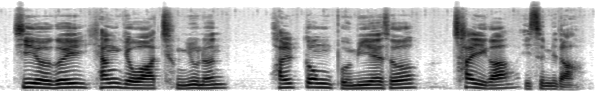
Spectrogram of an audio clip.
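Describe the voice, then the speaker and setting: A man with a fairly high-pitched voice talks very slowly. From South Korea, Geochang (South Gyeongsang). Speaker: Confucian youth organization leader, etiquette lecturer. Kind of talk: interview answers. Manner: formal.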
